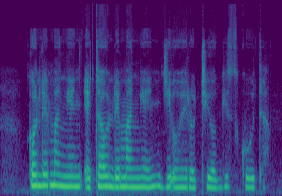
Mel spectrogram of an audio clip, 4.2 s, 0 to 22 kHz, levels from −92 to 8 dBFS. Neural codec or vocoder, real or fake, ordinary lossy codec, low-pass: none; real; Opus, 16 kbps; 19.8 kHz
